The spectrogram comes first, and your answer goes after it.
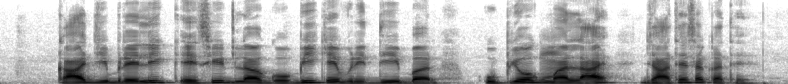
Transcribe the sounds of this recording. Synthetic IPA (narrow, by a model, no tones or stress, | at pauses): kaːd͡ʒibɾelikesiɖləɡobʱik̬eʋɾɪd̪ʱːipəɾ | upjoːɡmãlaːjd͡ʒaːt̪ʰes̬əkət̪ɦe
